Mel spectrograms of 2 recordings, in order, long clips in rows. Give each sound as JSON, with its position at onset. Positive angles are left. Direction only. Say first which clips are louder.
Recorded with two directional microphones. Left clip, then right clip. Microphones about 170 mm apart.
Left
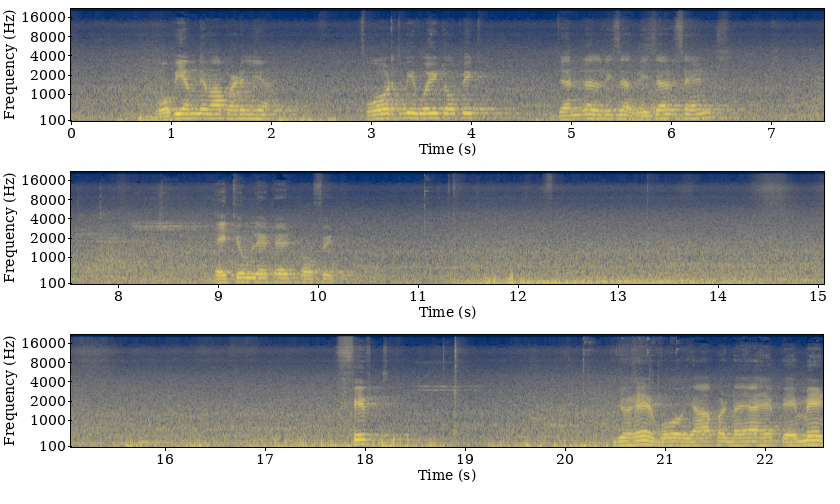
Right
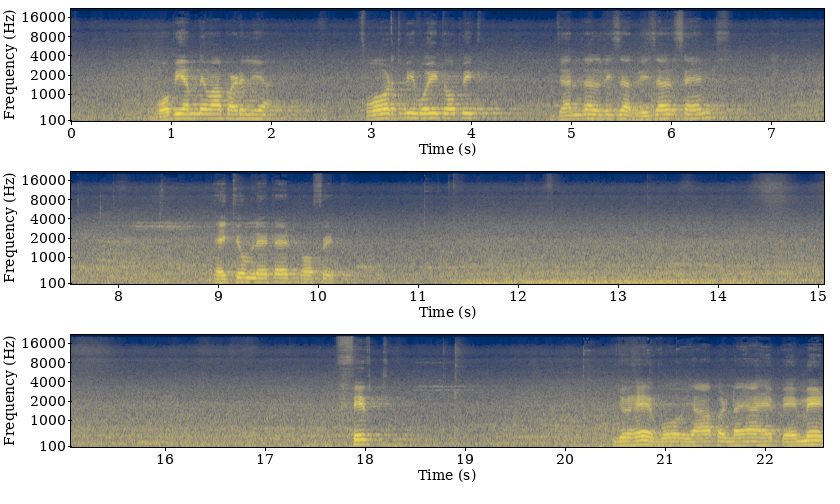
{"t": 1.0, "sound": "a man's voice", "louder": "right 3 dB", "side_deg": -20}
{"t": 3.1, "sound": "a man's voice", "louder": "right 3 dB", "side_deg": -20}
{"t": 9.0, "sound": "a man's voice", "louder": "right 3 dB", "side_deg": -20}
{"t": 17.9, "sound": "a man's voice", "louder": "right 3 dB", "side_deg": -5}
{"t": 20.6, "sound": "a man's voice", "louder": "right 4 dB", "side_deg": 10}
